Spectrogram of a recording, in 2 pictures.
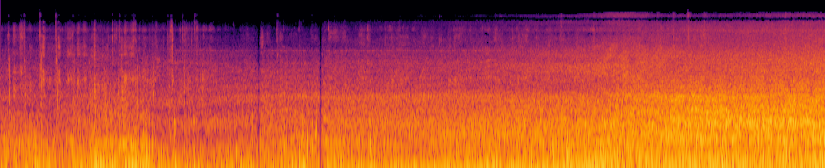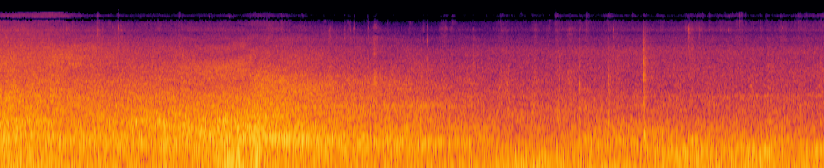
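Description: Diesel-hauled commuter train pulling into the station and running close past: a rumble that builds to its loudest in the middle, then eases as the train slows to a stop.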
